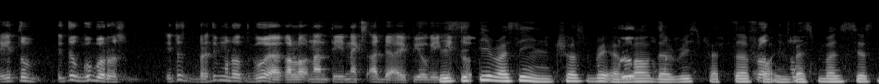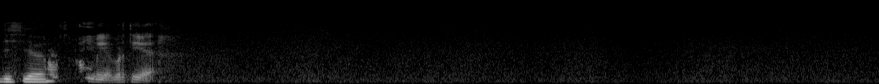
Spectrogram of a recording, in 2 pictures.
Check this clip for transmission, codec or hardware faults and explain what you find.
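Two faults appear in this speech, both between about 4.7 and 9.7 seconds, over a call path whose audio stops at 8 kHz.

Speech suppressed in double talk, at 4.72–4.88, 5.10–5.73, 5.95–7.52, 7.75–8.08 and 9.20–9.69 s: the talker's level sinks sharply, by roughly 20 to 30 dB at worst. The cause is likely an echo canceller mistaking overlapping far-end talk for echo and attenuating everything.

Echo leak, at 8.46–8.51 s: a faint, brief copy of the voice, about 35 dB below the speech, returns 308 ms late. It is likely residual loudspeaker pickup that the far side's echo canceller failed to remove and sent back down the line.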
